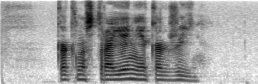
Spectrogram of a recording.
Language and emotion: Russian, neutral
